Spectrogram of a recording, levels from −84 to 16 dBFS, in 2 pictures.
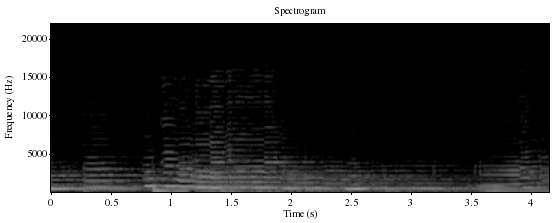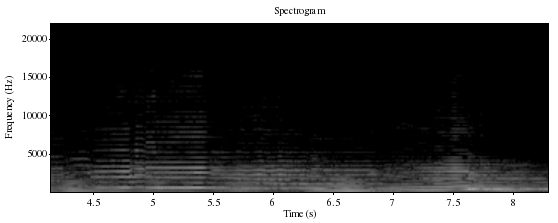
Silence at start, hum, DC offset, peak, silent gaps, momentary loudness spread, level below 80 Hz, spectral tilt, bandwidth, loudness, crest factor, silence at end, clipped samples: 0 s; none; under 0.1%; -18 dBFS; none; 9 LU; -82 dBFS; -2.5 dB/octave; 16 kHz; -37 LUFS; 18 dB; 0 s; under 0.1%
